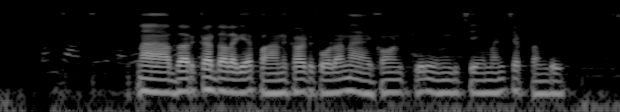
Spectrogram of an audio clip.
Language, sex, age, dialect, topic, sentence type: Telugu, male, 18-24, Utterandhra, banking, question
